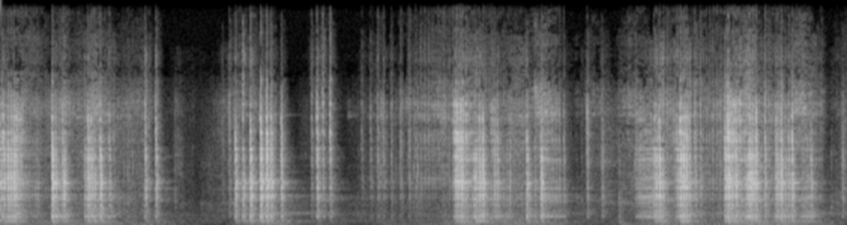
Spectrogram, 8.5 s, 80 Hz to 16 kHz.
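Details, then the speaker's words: 2017 Woodland Mills HM130 sawmill, bandwheel turned slowly by hand while checking blade tracking: bursts of dry grinding and rubbing in uneven surges; owner unsure whether a bearing is going on that side; grinding noise when rotated. "if it's starting to creep forward or backwards if i keep going it'll come right off we don't want that that sound there doesn't sound good"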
